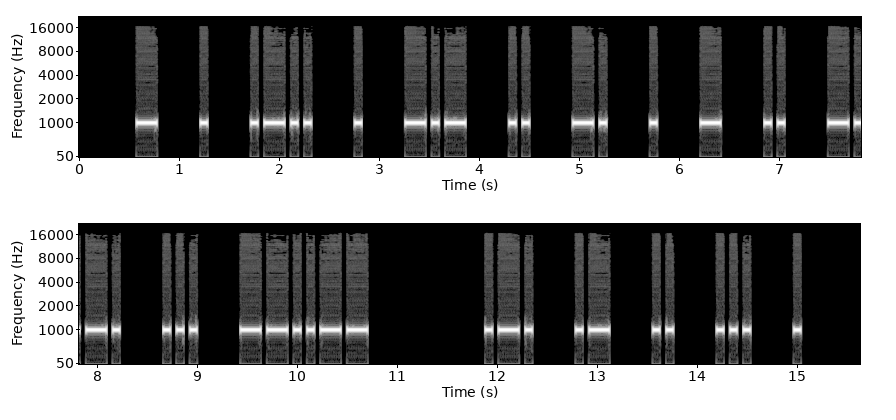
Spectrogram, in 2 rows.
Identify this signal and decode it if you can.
Morse code, heard as a keyed tone, about 18 wpm, spaced as for 12 wpm, 1000 Hz. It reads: TELEKINETICS, RAISE
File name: qotdfiles / 12wpm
